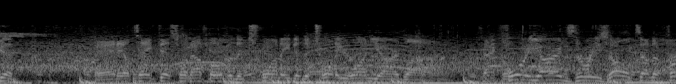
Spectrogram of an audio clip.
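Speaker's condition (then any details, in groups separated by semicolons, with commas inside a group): No condition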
